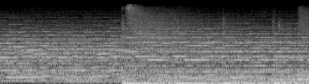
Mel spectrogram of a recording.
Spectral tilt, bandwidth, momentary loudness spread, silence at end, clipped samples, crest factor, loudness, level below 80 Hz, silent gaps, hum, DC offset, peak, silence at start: -4.5 dB/octave; 17.5 kHz; 2 LU; 0 s; under 0.1%; 12 dB; -16 LUFS; -20 dBFS; none; none; under 0.1%; -4 dBFS; 0 s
